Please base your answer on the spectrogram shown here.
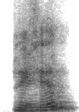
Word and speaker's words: Rihem: Rihem?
